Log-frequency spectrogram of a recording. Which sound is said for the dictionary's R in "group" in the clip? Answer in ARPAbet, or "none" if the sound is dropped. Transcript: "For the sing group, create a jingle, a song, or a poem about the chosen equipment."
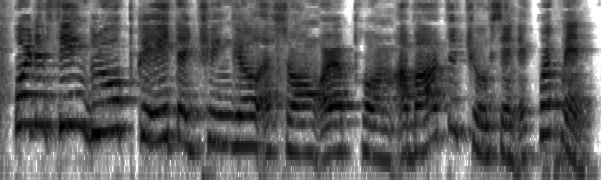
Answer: L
